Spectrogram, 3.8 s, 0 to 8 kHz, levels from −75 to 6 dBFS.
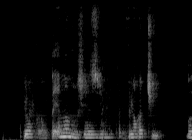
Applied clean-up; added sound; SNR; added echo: neural mask model DeepFilterNet 3.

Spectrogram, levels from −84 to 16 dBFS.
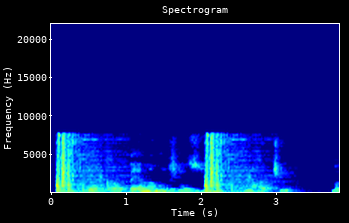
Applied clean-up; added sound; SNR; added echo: classical method WPE with log-MMSE.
